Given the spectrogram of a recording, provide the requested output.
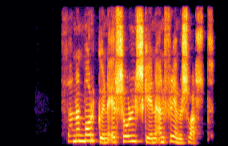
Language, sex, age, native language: Icelandic, female, 11, Icelandic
